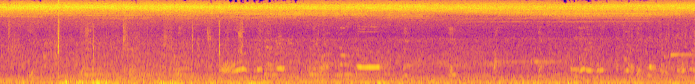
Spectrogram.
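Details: Continuous high, sizzling cicada drone fills a Japanese park during an early summer morning walk with a Shiba Inu; scattered clicks, a sharp tap and faint wavering tones from distant music lie beneath.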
